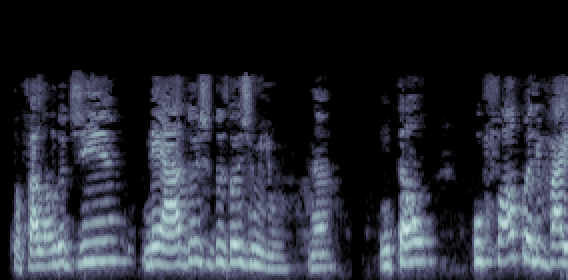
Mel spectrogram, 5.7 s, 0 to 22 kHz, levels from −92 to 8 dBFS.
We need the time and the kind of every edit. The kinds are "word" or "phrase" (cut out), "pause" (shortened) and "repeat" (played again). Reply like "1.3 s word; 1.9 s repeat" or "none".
1.3 s pause; 2.3 s word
